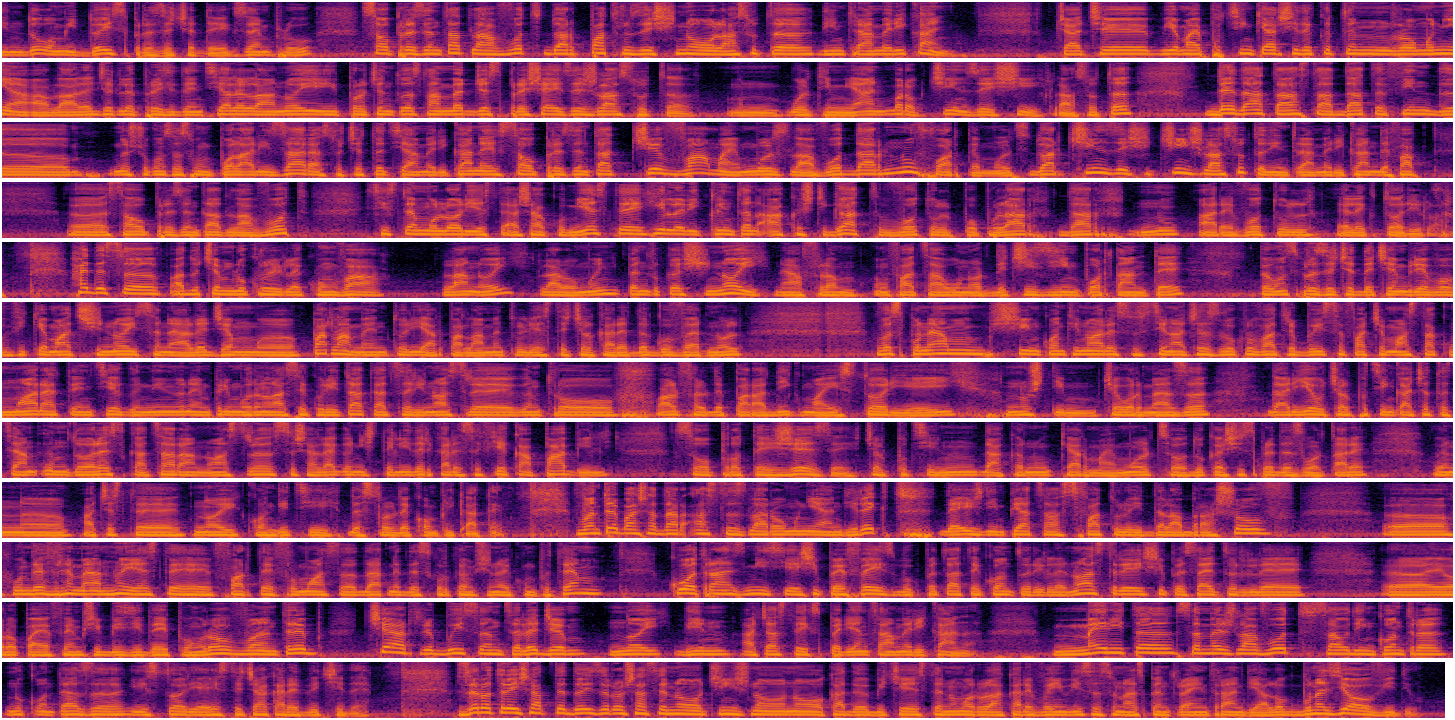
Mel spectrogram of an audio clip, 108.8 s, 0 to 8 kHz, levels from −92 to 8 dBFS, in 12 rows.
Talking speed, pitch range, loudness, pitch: 165 wpm, 110-135 Hz, -19 LUFS, 120 Hz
